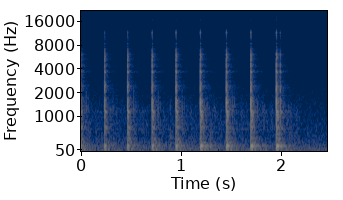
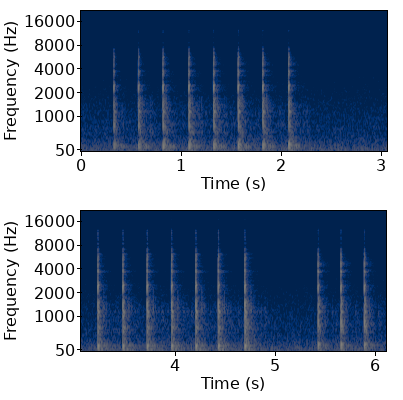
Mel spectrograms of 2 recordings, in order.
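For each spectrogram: First: solid original power window regulator part. Second: hollow-sounding replacement power window regulator part.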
